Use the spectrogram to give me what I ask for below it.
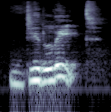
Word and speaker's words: delete: So how can we read this syllable? D, leet, eat, delete.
